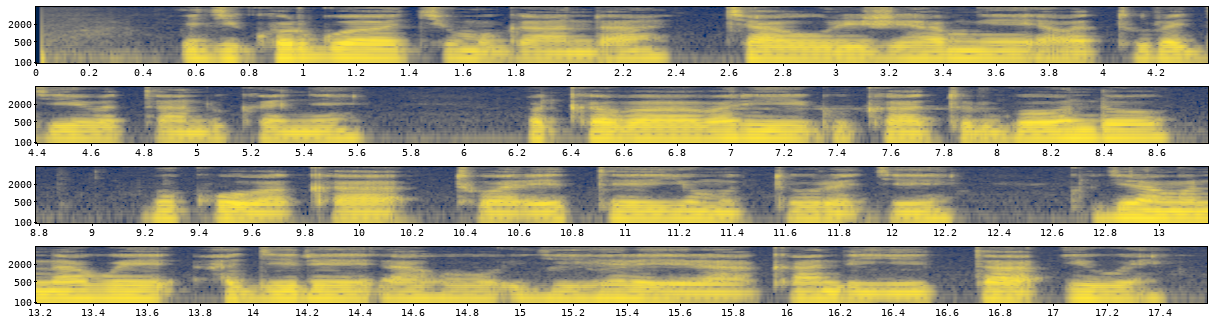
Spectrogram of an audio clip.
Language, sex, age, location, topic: Kinyarwanda, male, 25-35, Huye, agriculture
